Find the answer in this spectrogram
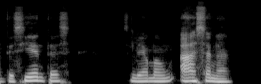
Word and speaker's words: asana: sientes si le llaman a saná a veces se pronuncia a saná pero en realidad de acuerdo con los entendidos en el tema la pronunciación es asana entonces tenemos un viaja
